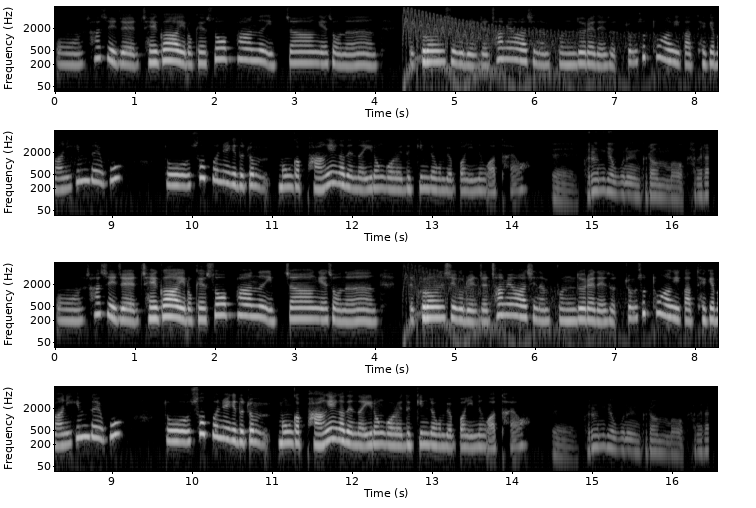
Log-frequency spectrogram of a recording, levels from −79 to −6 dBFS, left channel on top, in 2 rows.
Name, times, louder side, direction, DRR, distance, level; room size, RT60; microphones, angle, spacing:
voice 1, 0.0-9.1 9.7-14.2, right 4 dB, 45° right, 0.5 m, -33 dB
sound 1, 4.3-9.0, left 5 dB, 45° left, 1.4 m, -54 dB
voice 2, 14.5-16.5, left 3 dB, 85° left, 0.9 m, -48 dB
head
